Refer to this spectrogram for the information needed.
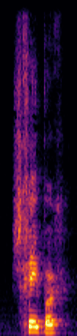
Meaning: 1. shepherd 2. sheepdog
- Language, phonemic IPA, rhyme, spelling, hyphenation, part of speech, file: Dutch, /ˈsxeː.pər/, -eːpər, scheper, sche‧per, noun, Nl-scheper.ogg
